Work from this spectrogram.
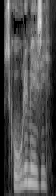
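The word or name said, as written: skolemæssig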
